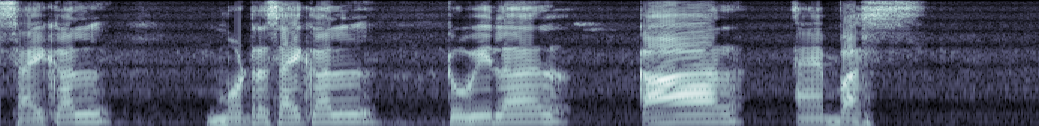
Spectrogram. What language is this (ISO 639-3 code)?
snd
